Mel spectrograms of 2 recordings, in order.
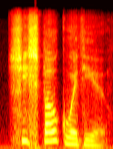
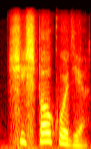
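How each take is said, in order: First: Each word is said fully and separately. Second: The words are weakened and run together. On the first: "you'll have the long form" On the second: "The second column has a reduced form"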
